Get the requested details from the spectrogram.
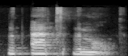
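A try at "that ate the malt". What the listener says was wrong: Yeah. You're losing the t.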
